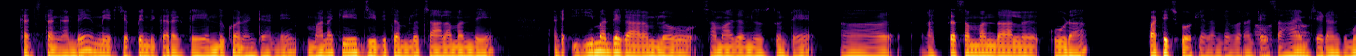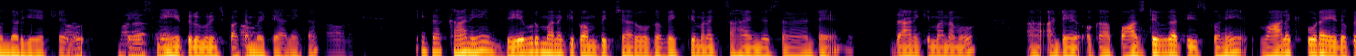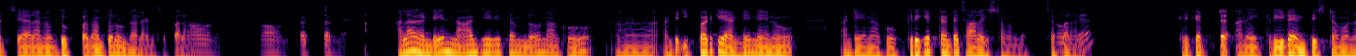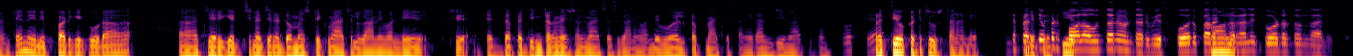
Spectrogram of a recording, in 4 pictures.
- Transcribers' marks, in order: in English: "పాజిటివ్‌గా"; tapping; in English: "డొమెస్టిక్"; in English: "ఇంటర్నేషనల్ మ్యాచెస్"; in English: "వరల్డ్ కప్ మ్యాచెస్"; in English: "మ్యాచెస్"; in English: "ఫాలో"; in English: "ఫాలో"; in English: "స్కోర్"
- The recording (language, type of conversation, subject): Telugu, podcast, ఒక చిన్న సహాయం పెద్ద మార్పు తేవగలదా?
